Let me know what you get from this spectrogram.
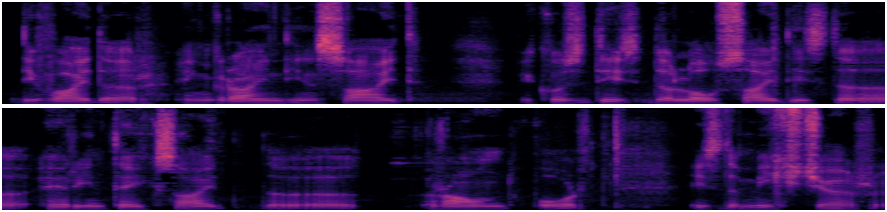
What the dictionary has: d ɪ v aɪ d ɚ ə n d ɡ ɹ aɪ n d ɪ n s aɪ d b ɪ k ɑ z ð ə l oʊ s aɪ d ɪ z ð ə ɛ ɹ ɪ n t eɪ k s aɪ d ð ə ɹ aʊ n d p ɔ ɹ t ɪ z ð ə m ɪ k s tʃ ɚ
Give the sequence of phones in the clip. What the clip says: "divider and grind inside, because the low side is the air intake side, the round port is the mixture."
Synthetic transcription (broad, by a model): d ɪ v aɪ d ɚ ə n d ɡ ɹ aɪ n d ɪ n s aɪ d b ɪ k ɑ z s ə l oʊ s aɪ d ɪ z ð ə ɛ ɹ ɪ n t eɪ k s aɪ d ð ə ɹ aʊ n d p ɔ ɹ t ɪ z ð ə m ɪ k s tʃ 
